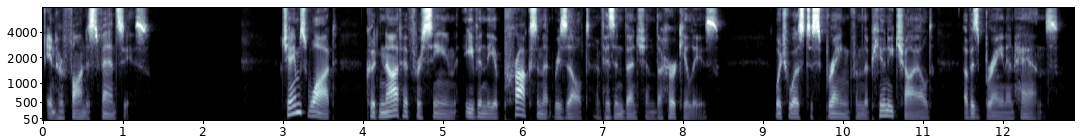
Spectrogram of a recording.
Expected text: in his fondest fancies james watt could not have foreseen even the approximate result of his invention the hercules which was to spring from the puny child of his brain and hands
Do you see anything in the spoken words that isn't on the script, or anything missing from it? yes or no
yes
